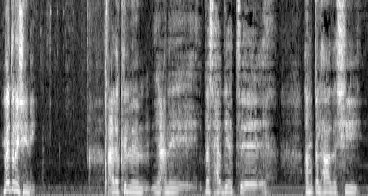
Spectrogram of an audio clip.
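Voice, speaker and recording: A man's voice: sits high, unhurried, long pauses, a little hiss or hum. A man with an Iraqi Arabic accent delivering a comic rant to viewers, mocking, indignant and sarcastic in manner. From Iraq. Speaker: comedian host of a video channel.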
